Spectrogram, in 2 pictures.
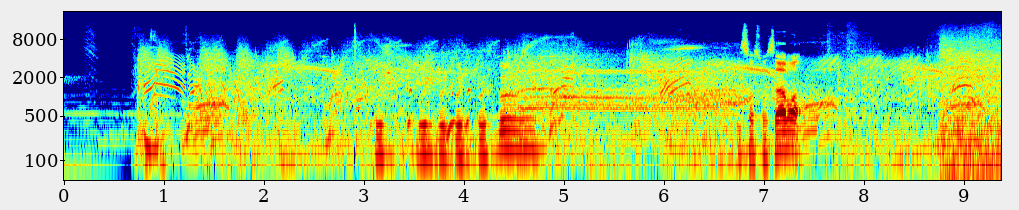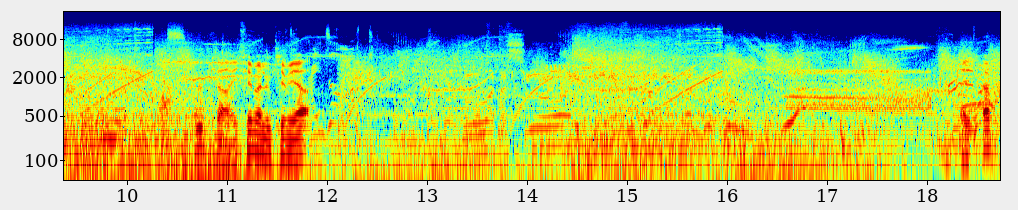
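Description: Energy blasts whoosh and crackle in rapid bursts.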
